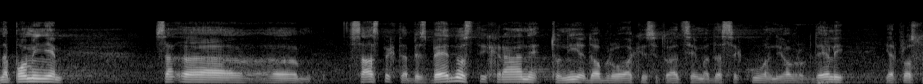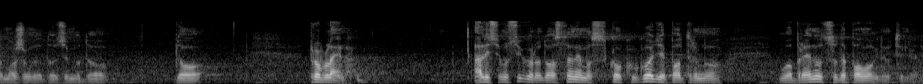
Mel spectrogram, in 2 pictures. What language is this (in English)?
Serbian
